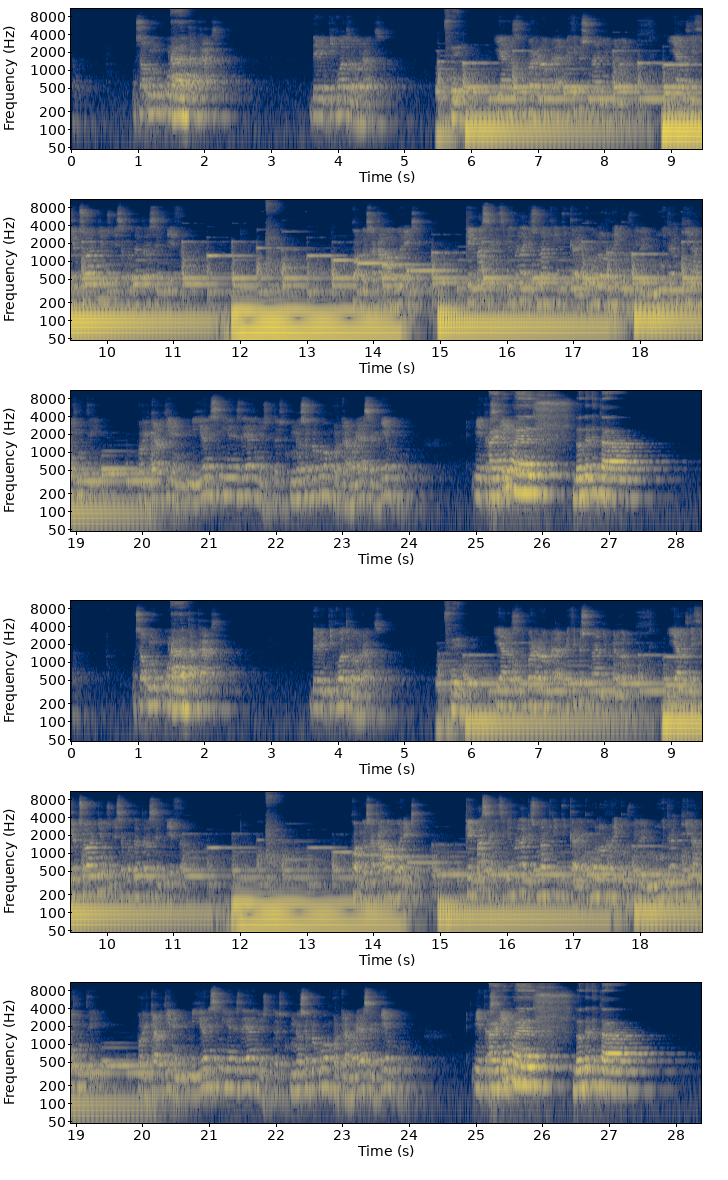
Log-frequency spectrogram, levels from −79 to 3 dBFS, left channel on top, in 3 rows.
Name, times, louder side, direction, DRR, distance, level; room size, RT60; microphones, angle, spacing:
voice 1, 0.9-2.1 3.6-4.6 6.3-11.2 13.7-14.6 15.4-19.3 19.9-23.9 24.9-25.6, right 2 dB, 25° right, -2 dB, 0.7 m, -26 dB
voice 2, 1.5-1.8 5.6-5.9 12.4-12.6 25.2-27.3, equal, ahead, -2 dB, 1.0 m, -17 dB
sound 1, 5.5-20.2, left 4 dB, 70° left, 0.4 m, -20 dB
7.1 x 4.1 x 3.5 m, 1.2 s
head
